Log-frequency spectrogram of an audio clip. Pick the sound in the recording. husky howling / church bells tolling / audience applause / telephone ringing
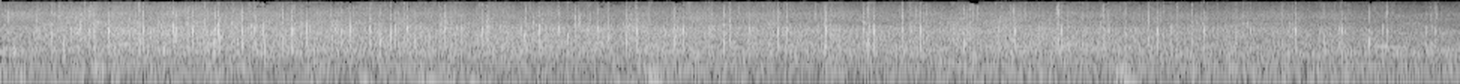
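audience applause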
